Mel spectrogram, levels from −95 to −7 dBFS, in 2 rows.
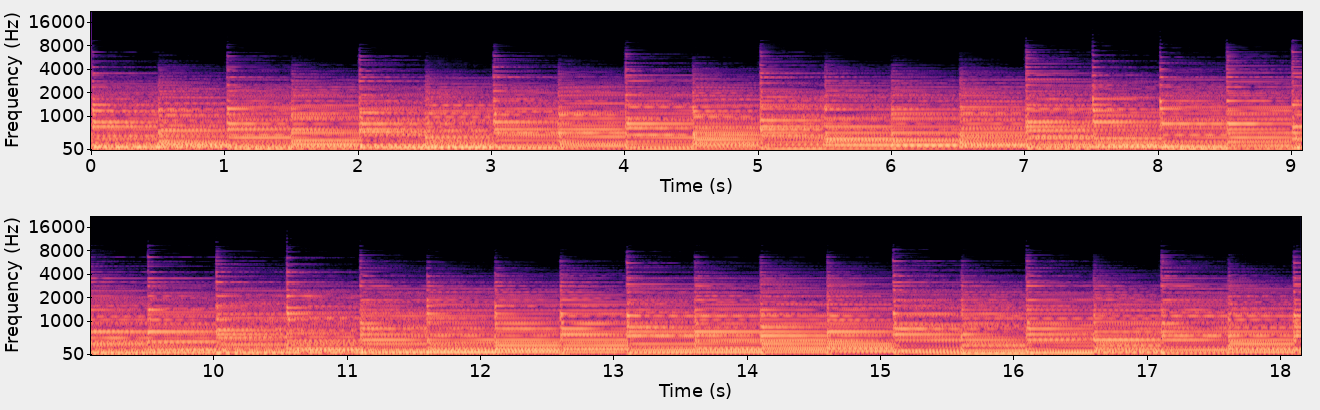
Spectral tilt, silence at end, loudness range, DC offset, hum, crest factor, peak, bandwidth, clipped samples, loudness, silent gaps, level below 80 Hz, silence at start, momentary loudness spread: -8.5 dB/octave; 0 s; 1 LU; under 0.1%; none; 14 dB; -8 dBFS; 7 kHz; under 0.1%; -21 LUFS; none; -34 dBFS; 0 s; 2 LU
